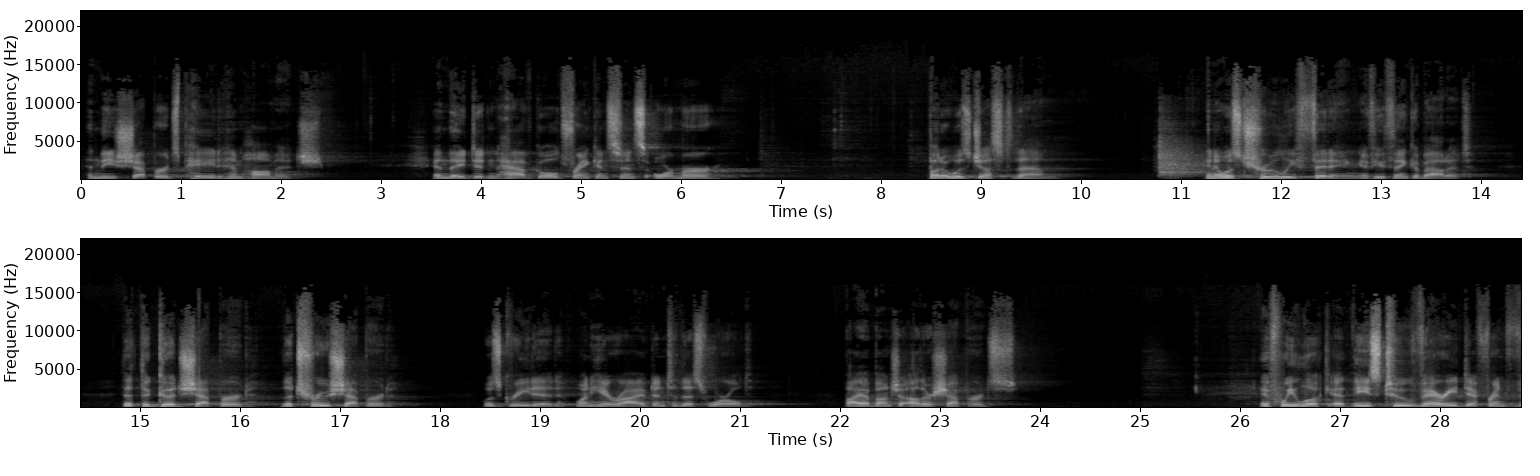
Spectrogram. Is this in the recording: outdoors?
no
